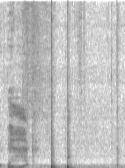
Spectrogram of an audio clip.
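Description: A plastic machine is set down on a hard surface with a knock.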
